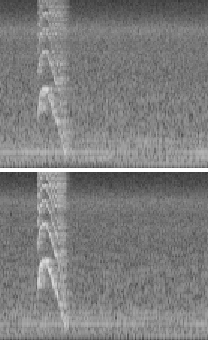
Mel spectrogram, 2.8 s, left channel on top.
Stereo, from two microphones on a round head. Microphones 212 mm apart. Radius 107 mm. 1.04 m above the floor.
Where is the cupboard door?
45° right (ahead or behind), 0.9 m.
